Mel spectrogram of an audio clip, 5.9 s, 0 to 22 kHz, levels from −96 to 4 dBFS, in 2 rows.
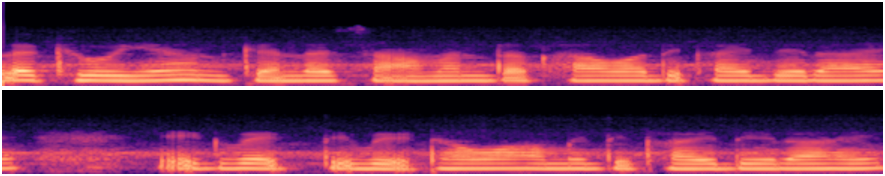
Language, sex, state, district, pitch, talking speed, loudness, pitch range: Hindi, female, Chhattisgarh, Rajnandgaon, 200 Hz, 215 wpm, -17 LUFS, 195-205 Hz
